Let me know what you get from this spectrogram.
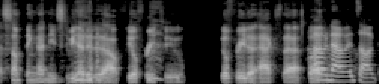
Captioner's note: <laugh>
